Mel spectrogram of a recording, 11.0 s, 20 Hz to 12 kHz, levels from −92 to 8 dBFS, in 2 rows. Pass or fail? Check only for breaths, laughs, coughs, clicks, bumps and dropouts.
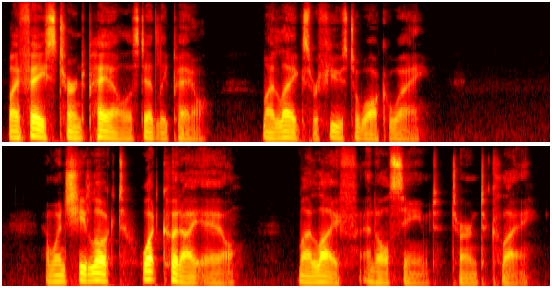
pass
